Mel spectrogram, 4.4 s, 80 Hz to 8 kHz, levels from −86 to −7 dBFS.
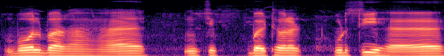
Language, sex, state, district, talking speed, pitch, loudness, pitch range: Hindi, male, Jharkhand, Palamu, 120 wpm, 120 Hz, -16 LUFS, 110-125 Hz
